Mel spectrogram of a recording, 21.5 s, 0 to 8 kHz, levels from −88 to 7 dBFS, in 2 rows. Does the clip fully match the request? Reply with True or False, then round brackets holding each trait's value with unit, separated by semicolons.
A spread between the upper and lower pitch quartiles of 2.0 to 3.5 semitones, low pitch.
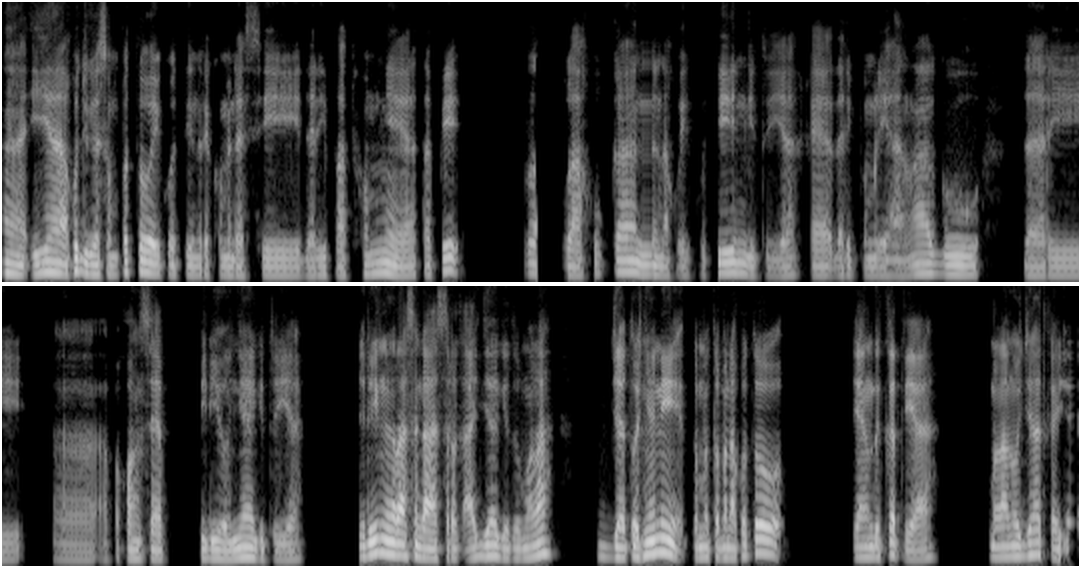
False (3.9 semitones; 100 Hz)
